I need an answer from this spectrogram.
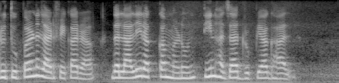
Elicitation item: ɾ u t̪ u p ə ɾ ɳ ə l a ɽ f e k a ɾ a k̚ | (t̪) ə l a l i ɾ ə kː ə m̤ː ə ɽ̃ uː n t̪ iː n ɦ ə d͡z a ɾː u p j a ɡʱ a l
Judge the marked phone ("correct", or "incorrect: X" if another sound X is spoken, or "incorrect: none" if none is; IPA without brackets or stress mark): incorrect: d̪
